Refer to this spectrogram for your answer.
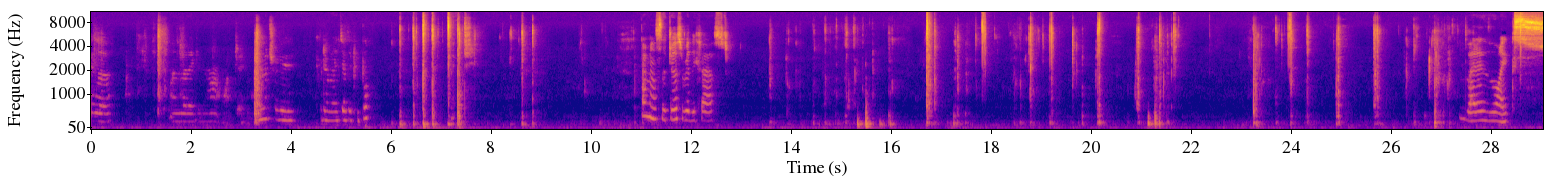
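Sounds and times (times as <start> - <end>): slime squishing by hand: 13.6 - 21.9, 23.0 - 27.6.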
